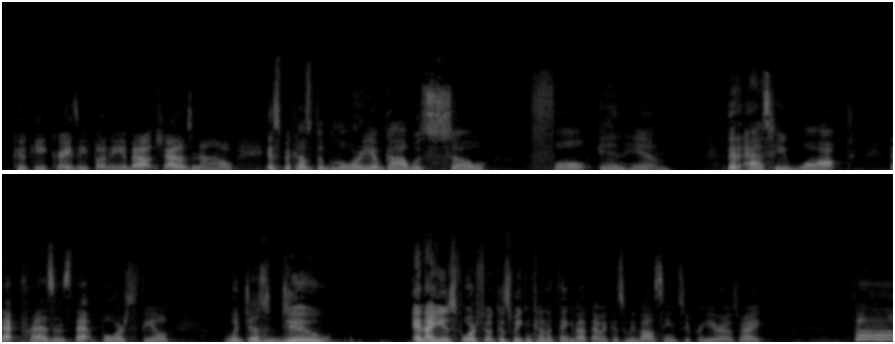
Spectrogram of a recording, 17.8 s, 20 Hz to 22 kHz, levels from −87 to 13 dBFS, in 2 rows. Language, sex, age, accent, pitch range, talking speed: English, female, 40-59, American, 230-290 Hz, 170 wpm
